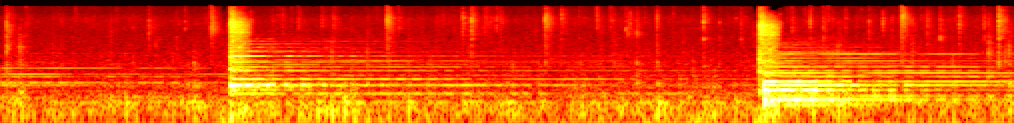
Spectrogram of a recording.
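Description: Dark electronic music: two loud struck chords, a little over two seconds in and again near eight seconds, each ringing on and slowly fading, over a sparse crackle of small clicks.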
